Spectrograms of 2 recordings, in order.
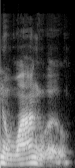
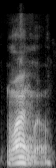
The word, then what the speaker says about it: Nwangwu: Is Kene Nwangwu, who's going to be my kick returner. How do you spell that? Just sound it out, dude. Nwangwu.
